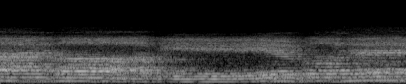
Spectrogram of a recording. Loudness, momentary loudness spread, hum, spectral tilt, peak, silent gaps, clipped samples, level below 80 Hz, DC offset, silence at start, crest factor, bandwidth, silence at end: -28 LUFS; 5 LU; none; -6.5 dB/octave; -12 dBFS; none; under 0.1%; -66 dBFS; under 0.1%; 0 s; 14 dB; 8.2 kHz; 0 s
